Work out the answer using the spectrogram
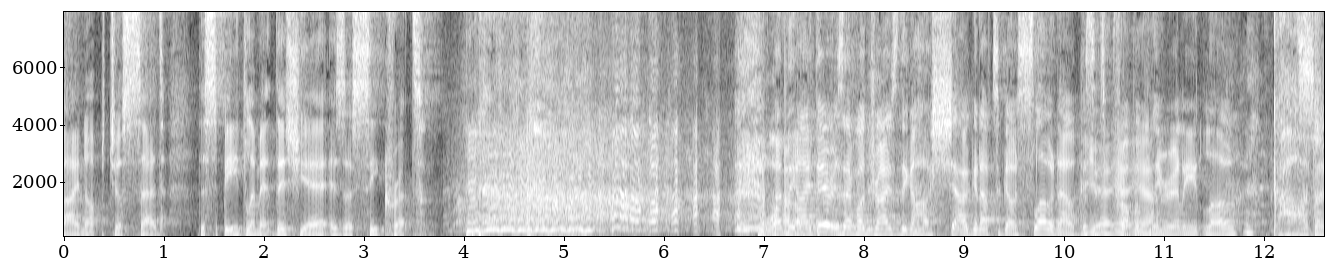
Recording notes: Live from Exeter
